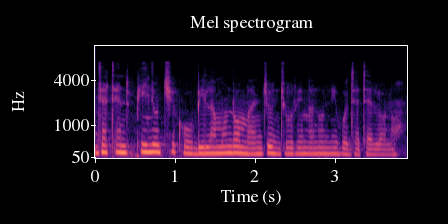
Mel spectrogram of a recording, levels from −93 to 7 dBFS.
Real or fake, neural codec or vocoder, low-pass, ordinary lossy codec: fake; codec, 16 kHz, 4 kbps, X-Codec, WavLM features, trained on Multilingual LibriSpeech; 7.2 kHz; none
